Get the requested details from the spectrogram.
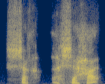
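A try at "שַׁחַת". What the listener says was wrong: Accent the first syllable. Shahath. Shahath.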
